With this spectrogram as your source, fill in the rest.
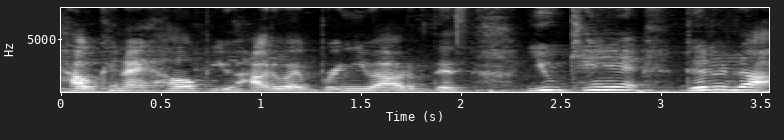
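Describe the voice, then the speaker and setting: A woman speaks with lively intonation at a fairly low pitch. Music plays in the background, and the room has an audible echo. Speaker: vlogger. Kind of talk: personal testimony vlog. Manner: halting, self-correcting; careful, treading lightly.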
